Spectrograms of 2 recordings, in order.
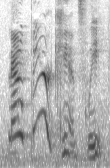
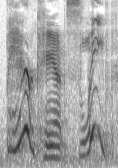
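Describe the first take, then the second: First: Said in the usual way. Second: Slow, suspenseful reading; story punchline. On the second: A narrator's reading. Storyteller reveals the bear is wide awake, slowly. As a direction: hold out each word. Story line, then repeated as aside.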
